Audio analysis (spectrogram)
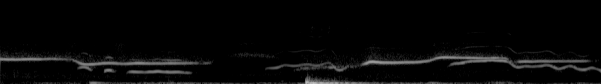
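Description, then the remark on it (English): A person whistles a short wavering melody, the song of Gizmo the Mogwai, sliding and trilling up and down like a creature's cooing song, fairly clear, with a brief thump partway through and no talking. “It's the whistle. His song. His like. From the whistle.”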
